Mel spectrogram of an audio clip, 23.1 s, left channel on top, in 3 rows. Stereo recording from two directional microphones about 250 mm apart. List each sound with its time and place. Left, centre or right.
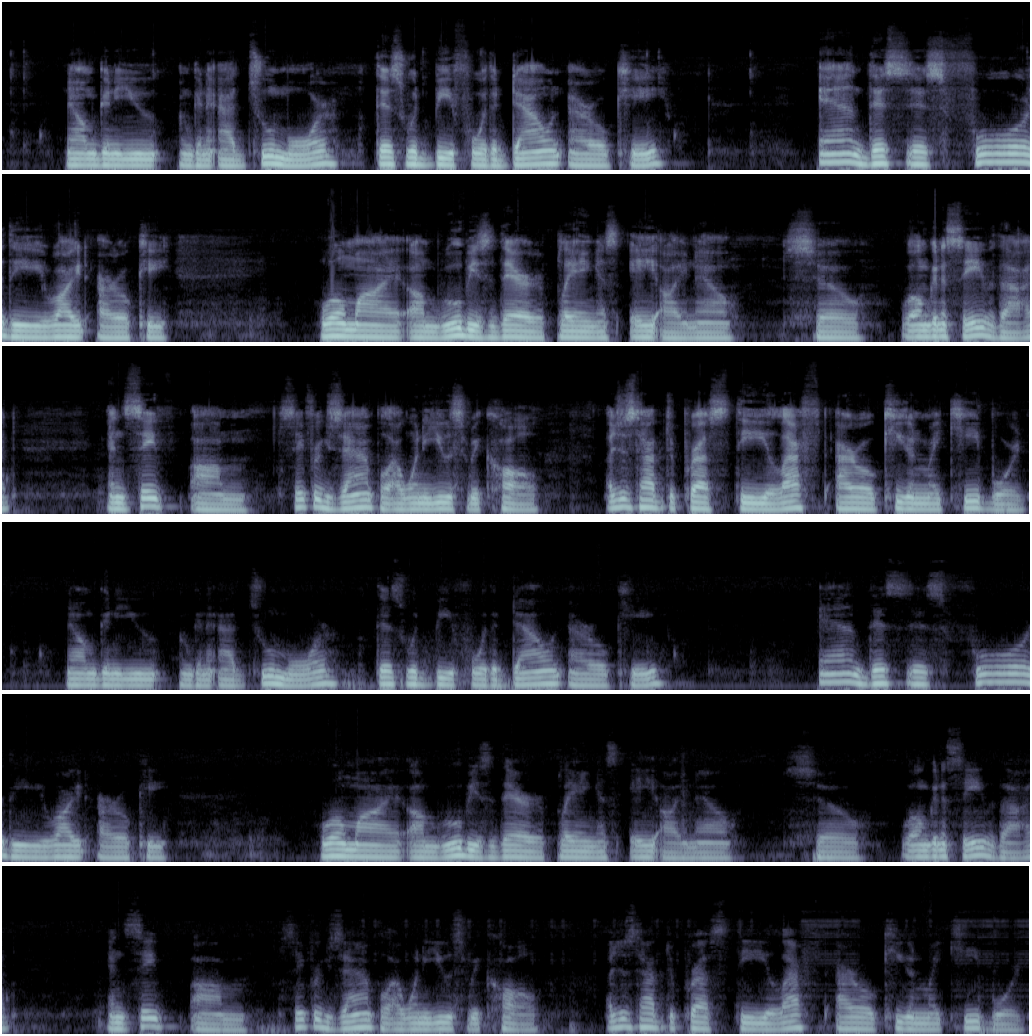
0.5 s speech: centre
2.8 s speech: centre
3.3 s speech: left
6.0 s speech: centre
7.2 s speech: left
10.2 s speech: centre
19.1 s speech: left
19.9 s speech: centre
